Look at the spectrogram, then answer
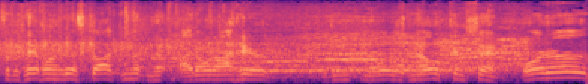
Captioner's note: some Applause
